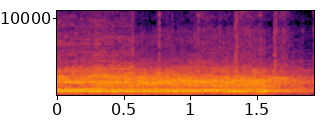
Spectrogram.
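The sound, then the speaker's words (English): A dense roar of many MPs shouting "shame" at once in the House of Commons, loud and sustained for two seconds before easing slightly at the end, with no single voice standing out. “but the rest of the comments were drowned out by MPs shouting shame.”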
